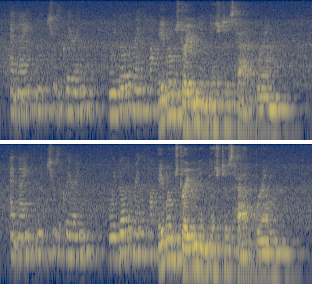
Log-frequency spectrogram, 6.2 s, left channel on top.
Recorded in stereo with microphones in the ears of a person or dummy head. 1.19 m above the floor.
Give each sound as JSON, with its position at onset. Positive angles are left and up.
{"t": 0.2, "sound": "a woman speaking", "side_deg": -5, "distance_m": 2.5}
{"t": 3.1, "sound": "a man speaking", "side_deg": -50, "distance_m": 3.0}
